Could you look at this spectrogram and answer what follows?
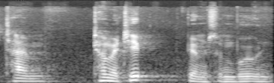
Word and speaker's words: Tham Thamathip Piamsambun: My full name is Tham Thamathip Piamsambun, and that's how you pronounce it in Thai.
